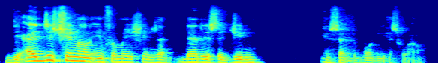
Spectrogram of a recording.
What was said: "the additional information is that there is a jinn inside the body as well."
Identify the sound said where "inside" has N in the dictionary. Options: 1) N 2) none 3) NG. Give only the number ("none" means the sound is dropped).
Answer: 1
